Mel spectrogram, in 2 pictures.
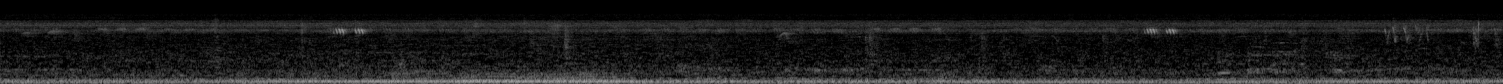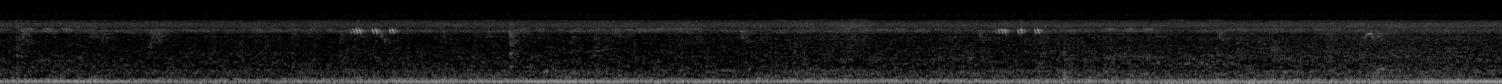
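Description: Insects trilling in a steady high drone, with a short double chirp about every seven seconds and a low hum underneath.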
